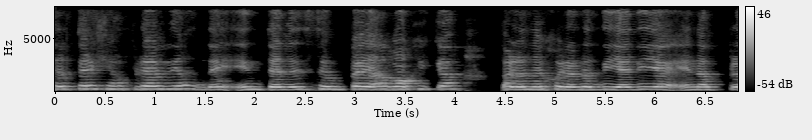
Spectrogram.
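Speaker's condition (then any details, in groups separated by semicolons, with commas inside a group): Cerebral palsy; language areas of brain affected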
